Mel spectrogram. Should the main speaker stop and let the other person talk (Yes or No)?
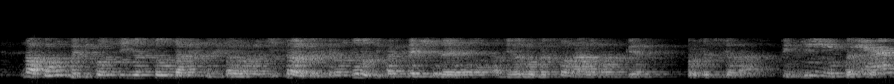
Yes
